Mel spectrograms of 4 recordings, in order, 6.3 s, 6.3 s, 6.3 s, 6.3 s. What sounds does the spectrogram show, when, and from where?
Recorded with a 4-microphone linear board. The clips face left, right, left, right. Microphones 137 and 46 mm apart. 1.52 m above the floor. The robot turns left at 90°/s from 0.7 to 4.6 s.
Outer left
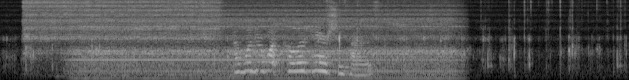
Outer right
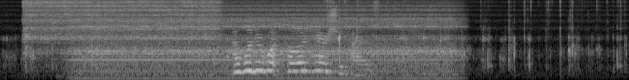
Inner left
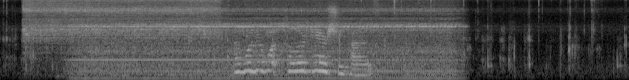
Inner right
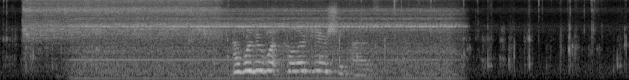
0.2 s frying: 145° left, 1.1 m; by 2.2 s 10° left, 1.1 m
2.3 s a woman speaking: 115° right, 0.7 m; by 3.8 s 110° left, 0.7 m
